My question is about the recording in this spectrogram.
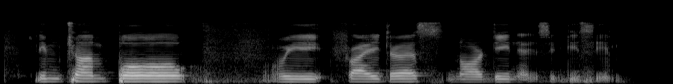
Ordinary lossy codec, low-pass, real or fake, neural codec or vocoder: none; 7.2 kHz; fake; codec, 44.1 kHz, 3.4 kbps, Pupu-Codec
